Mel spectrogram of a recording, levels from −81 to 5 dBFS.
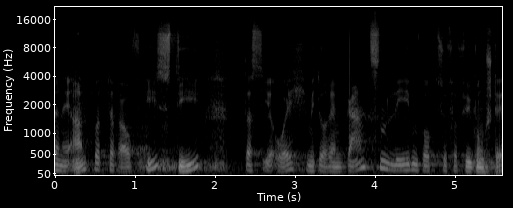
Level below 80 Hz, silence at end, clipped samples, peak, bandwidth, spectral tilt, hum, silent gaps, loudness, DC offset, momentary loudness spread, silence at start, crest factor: -78 dBFS; 0 s; under 0.1%; -30 dBFS; over 20 kHz; -4.5 dB/octave; none; none; -48 LUFS; under 0.1%; 10 LU; 0 s; 18 dB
